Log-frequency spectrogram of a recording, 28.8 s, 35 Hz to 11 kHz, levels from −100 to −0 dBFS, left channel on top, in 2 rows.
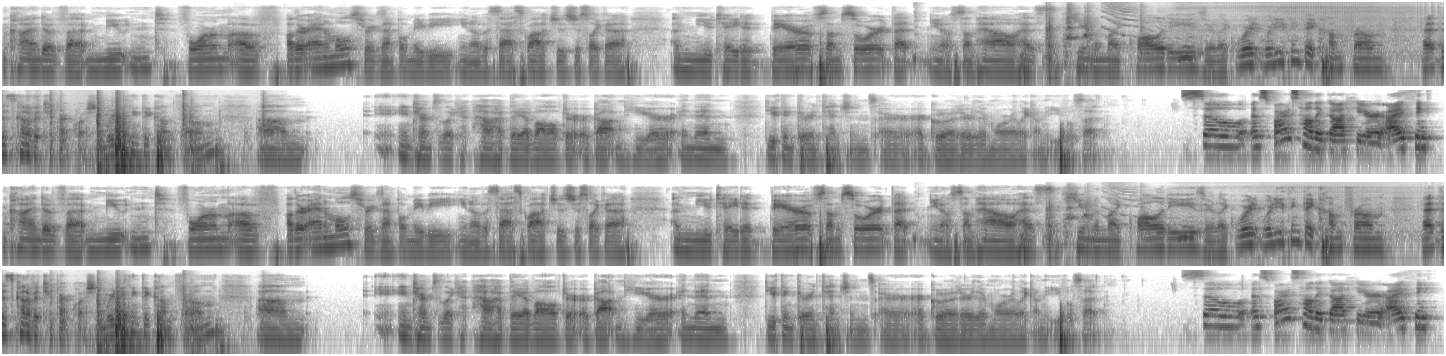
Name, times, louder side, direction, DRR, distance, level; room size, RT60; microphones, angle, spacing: voice 1, 0.0-17.4 18.1-25.4, right 2 dB, 40° right, 1.3 m, -37 dB
sound 1, 10.4-17.3, left 2 dB, 25° left, 0.6 m, -39 dB
voice 2, 26.3-28.7, left 4 dB, 50° left, 0.8 m, -31 dB
14.5 x 5.9 x 5.5 m
head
